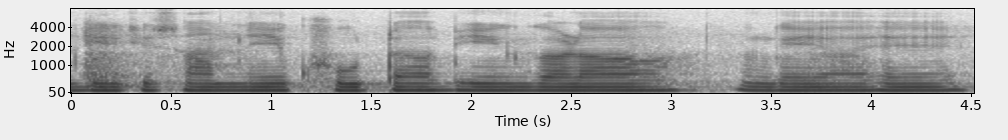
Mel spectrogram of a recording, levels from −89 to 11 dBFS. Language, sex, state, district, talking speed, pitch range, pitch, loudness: Hindi, male, Jharkhand, Deoghar, 120 wpm, 115-120 Hz, 115 Hz, -16 LUFS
